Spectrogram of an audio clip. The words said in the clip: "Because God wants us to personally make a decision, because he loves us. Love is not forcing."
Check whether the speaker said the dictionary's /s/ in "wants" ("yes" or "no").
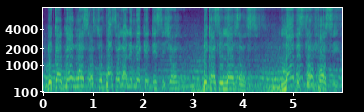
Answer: yes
